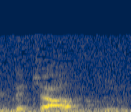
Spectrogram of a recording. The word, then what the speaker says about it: Bujalski: She co-produced Mutual Appreciation and the second feature film by Andrew Bujalski. Am I butchering that? – No, it's great.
